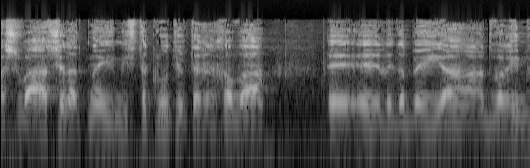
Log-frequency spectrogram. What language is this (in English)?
Hebrew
